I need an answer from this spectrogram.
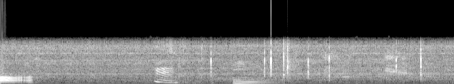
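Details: Doberman dog making 'talking' noises. There are three short vocal sounds: a falling whine at the start, a rising squeaky whine, then a lower, drawn-out moaning grumble, with faint clicks and taps afterwards.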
